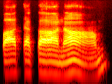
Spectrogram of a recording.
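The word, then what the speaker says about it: पातकानाम्: आपको बरोबर सुनना है, पातकानाम बोला है। So some people pronounced as पातकानम. Okay, make the corrections.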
